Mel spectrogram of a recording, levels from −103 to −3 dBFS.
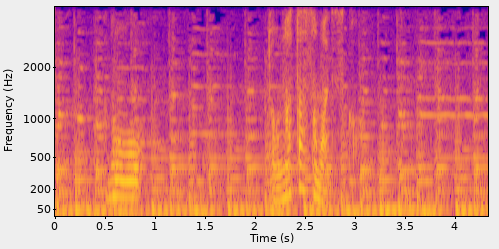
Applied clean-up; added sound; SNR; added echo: none; none; none; none.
